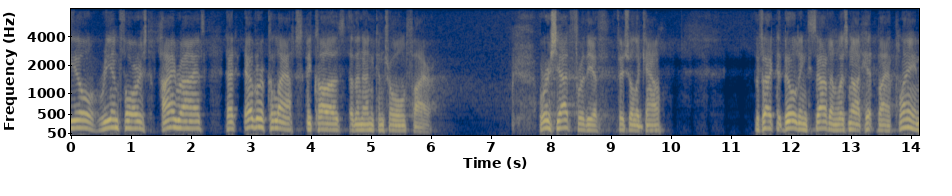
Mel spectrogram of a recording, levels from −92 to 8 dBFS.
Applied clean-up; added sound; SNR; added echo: neural mask model Resemble Enhance denoiser.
